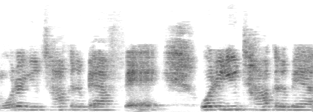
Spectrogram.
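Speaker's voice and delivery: hostile, aggressive, in-your-face confrontational tone. Retelling a fight over holding the baby, the speaker is imitating her aggressive tone. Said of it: "and all aggressive".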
